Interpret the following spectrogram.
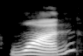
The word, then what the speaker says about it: one: much and also in one because one is pronounced w-u-n and also in the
